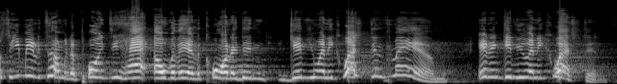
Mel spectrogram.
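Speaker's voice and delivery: scolding sarcasm at the woman; sarcastic scolding. Real, not acted. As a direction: grill her with sarcasm.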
